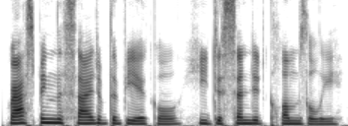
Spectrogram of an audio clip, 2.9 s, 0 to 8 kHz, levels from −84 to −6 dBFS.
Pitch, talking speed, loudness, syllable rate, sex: 185 Hz, 185 wpm, -21 LUFS, 5.9 syllables/s, female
